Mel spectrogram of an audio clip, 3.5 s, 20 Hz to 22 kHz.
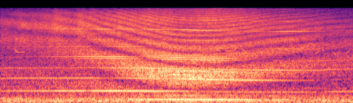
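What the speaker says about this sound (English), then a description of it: "It flies like a solid low-wing sport plane." A Tower Hobbies Cessna 400 RC model airplane, a 1.1 m low-wing sport plane, flies past with a steady propeller buzz. It swells louder toward the middle of the pass, then fades as it moves away.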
